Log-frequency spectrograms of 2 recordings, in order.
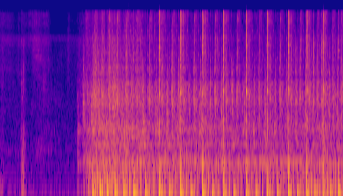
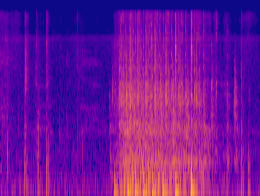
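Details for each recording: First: Small single-cylinder Locke mower engine with no leaks and a dry bowl, spark confirmed: it catches after a brief crank and settles into a steady, even putter around two beats a second; normal running. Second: Locke mower cranked after checking the bowl stayed dry with no leaks and confirming spark: a few faint ticks, then about two seconds of uneven popping chugs that die away; trying to fire but won't keep running.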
